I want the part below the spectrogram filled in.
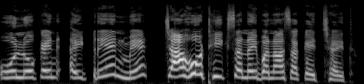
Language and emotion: Maithili, angry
